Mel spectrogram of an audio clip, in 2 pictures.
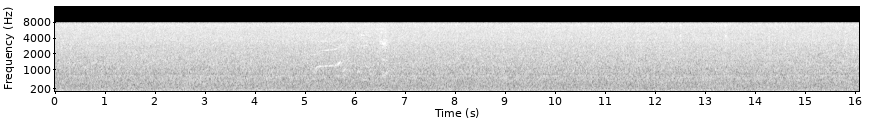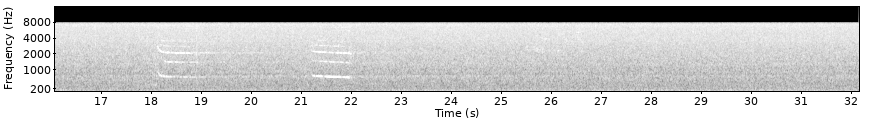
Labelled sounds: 5.2	5.8	killer whale, northern resident, A clan, AB subclan, call N16, 0.99 to 2.7 kHz
18.1	18.9	killer whale, northern resident, A clan, AB subclan, B01 pod, call N01ii, 1.3 to 2.8 kHz
21.2	22.1	killer whale, northern resident, A clan, AB subclan, B01 pod, call N01ii, 1.4 to 2.3 kHz

